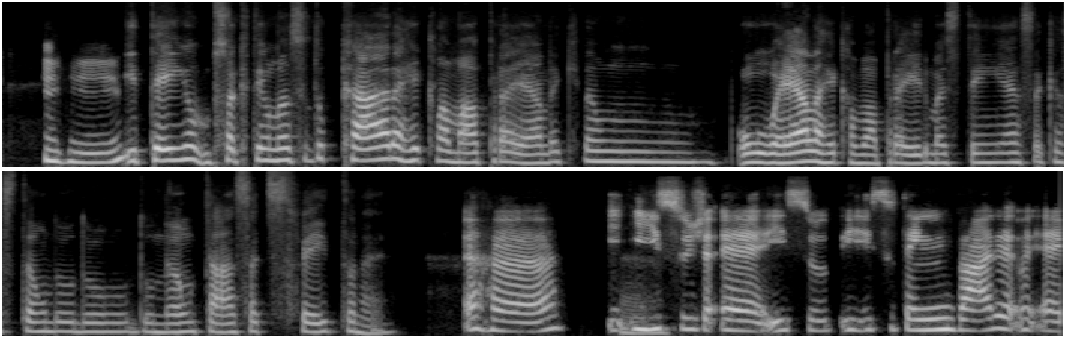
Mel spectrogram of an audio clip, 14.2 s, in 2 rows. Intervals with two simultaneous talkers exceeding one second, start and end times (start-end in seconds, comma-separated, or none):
none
